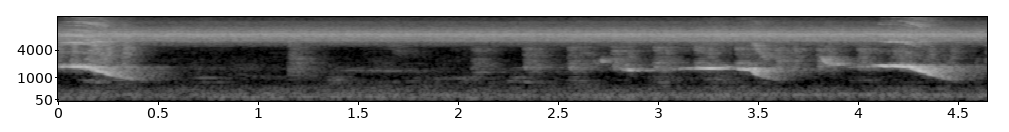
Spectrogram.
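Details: Two black-naped orioles: harsh, nasal downslurred notes, one at the start, then a quick pair and another near the end, over a steady high hiss.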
